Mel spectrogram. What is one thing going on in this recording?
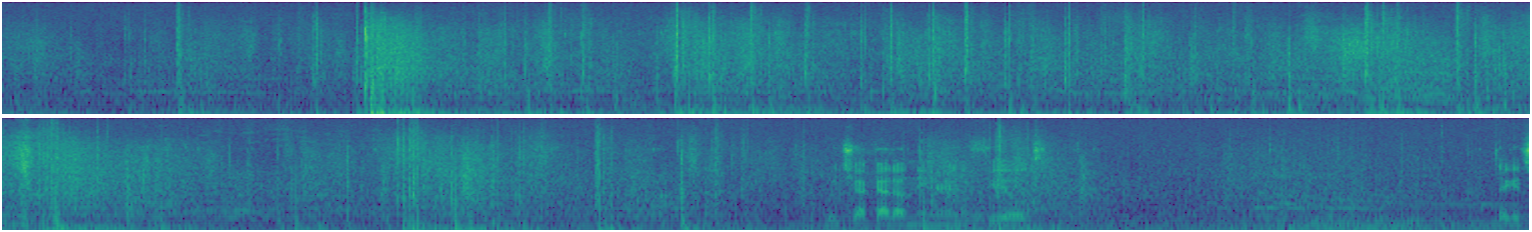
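Rifle volleys crack and boom again and again.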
